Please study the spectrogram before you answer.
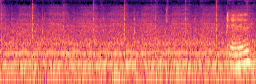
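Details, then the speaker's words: Electric breast pump in its stimulation phase, described by the user as not very loud: low steady motor hum with quick faint ticking, then a brief voice. "and yeah if you can hear it this that actually this is the sound of the stimulation"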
